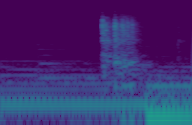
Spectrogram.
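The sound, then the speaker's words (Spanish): Two beer cans bump together in a toast, giving one brief, dull metallic clink, with a low steady hum underneath and no talking. “Ay, no sonó bien, pero es que ahora son latas.”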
